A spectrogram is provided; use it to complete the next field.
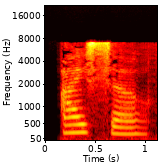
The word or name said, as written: iso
